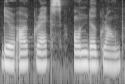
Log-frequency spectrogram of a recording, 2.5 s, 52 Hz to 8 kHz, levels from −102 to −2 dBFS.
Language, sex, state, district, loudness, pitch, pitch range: English, female, Assam, Kamrup Metropolitan, -17 LUFS, 170 Hz, 165-175 Hz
